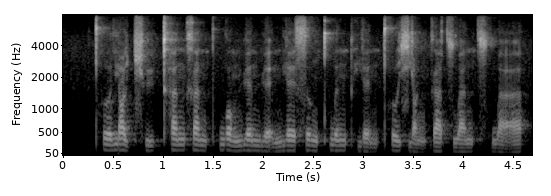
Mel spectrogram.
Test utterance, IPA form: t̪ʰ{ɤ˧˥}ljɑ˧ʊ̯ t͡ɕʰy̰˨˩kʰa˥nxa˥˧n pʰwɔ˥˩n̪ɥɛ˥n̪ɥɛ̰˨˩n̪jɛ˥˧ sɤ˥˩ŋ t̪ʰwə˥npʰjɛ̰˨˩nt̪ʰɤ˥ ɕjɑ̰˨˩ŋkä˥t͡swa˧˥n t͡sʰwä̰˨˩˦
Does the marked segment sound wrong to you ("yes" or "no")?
no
